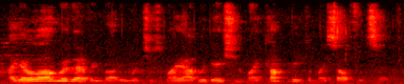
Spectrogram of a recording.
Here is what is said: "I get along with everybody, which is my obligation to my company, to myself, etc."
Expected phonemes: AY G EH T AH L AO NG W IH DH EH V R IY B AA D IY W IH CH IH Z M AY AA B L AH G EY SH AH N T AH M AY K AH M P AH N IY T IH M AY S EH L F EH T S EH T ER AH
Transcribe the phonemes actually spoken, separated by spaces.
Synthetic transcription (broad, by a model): AY G EH T AH L AO NG W IH DH EH V R IY B AA D IY W IH CH IH Z M AY AA B L AH G EY SH AH N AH M AY K AH M P AH N IY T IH M AY S EH L F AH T S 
